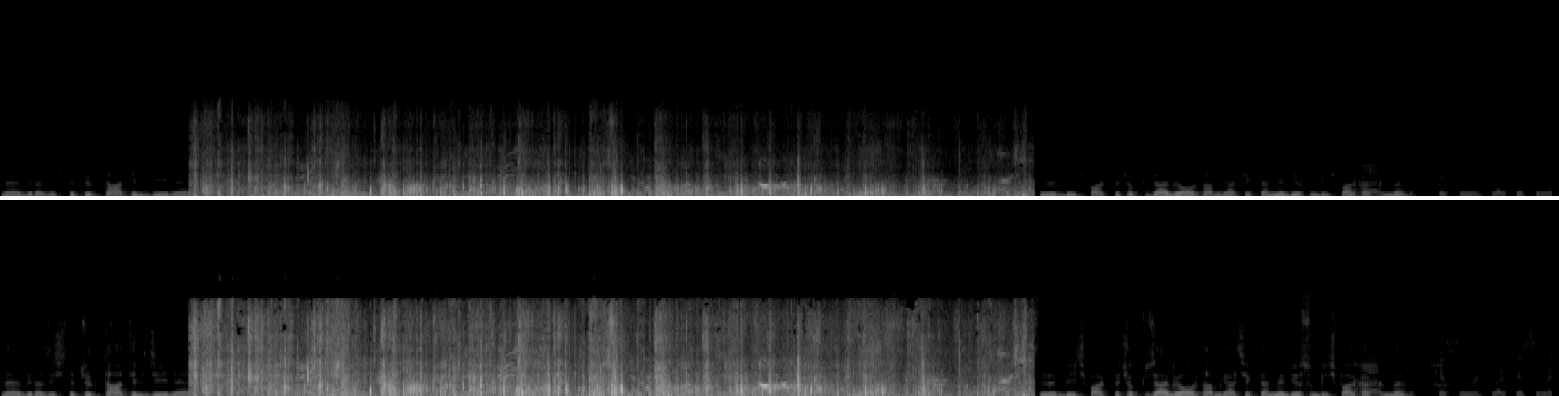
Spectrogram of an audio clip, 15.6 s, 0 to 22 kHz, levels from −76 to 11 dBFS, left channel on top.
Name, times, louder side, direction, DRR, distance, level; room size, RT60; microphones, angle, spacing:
voice 1, 0.0-14.4, right 3 dB, 85° right, 1.1 m, -47 dB
sound 1, 1.9-10.3, right 7 dB, 50° right, 0.4 m, -31 dB
voice 2, 13.5-15.5, right 2 dB, 35° right, 3.7 m, -64 dB
head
